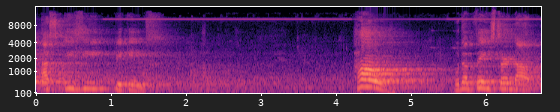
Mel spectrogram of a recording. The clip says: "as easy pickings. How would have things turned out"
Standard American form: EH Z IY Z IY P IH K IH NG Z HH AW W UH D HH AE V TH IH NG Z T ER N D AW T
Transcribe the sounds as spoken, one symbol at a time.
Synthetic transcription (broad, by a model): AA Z IY Z IY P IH K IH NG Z HH AW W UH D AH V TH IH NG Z T ER N D AW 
